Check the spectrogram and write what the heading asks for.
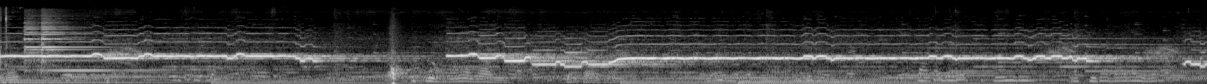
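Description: Flute music: a slow melody of long held notes with small turns and ornaments over a low steady drone. The melody breaks off briefly about four seconds in and again just before the end.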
